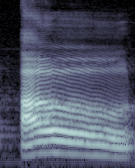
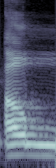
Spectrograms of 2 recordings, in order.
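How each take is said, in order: First: "al" with a clear light l; thin l. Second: "al" with a dark heavy l; thick l. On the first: Teacher showing the sound to avoid, thin "al". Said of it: "bunyinya bukan al". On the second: Teacher showing the thick lam, dark "al". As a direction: raise the tongue back on "al". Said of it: "dibaca dengan tebal". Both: Shown as a demonstration.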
